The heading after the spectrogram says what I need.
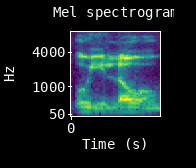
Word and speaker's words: Oyelowo: happens to be David Oyelowo, who is a British Nigerian actor, he emphasized that his name could be pronounced by adding an O either side of yellow, Oyelowo, Oyelowo, David Oyelowo.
